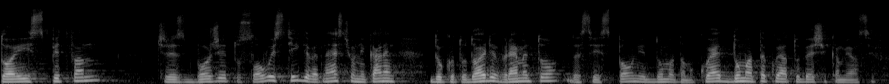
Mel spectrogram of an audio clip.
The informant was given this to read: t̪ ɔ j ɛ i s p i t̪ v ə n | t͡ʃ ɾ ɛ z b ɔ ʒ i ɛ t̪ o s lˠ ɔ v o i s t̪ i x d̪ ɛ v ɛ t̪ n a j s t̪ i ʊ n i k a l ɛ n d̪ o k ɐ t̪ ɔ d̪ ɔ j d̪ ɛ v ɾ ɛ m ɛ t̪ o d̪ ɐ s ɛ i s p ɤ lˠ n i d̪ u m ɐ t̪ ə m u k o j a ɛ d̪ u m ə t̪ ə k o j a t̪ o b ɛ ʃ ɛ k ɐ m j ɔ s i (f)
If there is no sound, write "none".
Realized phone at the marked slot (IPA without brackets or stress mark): f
